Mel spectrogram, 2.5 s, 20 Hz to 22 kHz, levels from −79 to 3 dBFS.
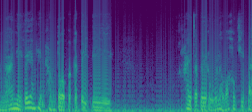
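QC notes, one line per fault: Throughout: block size mismatch (truncated). One stage hands over bigger blocks than the next one reads, so the tail of every block gets chopped off. That leaves a steady buzz at about 172 Hz, which fits 256-sample reads, and the speech runs about 1.88 times fast while keeping its timbre. Each block plays at normal rate, but the dropped chunks shorten everything.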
